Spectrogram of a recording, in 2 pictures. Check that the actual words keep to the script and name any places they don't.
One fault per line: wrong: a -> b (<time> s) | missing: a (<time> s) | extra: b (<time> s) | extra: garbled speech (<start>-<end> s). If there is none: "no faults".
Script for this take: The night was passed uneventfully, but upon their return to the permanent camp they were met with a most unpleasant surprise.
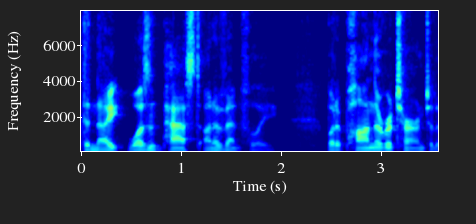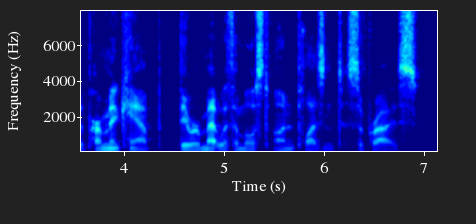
wrong: was -> wasn't (0.5 s)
